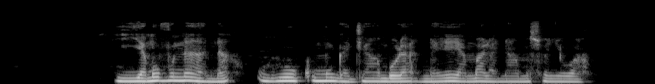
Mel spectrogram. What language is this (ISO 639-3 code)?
lug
